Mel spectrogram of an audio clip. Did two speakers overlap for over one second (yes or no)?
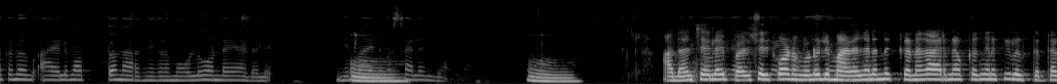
yes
